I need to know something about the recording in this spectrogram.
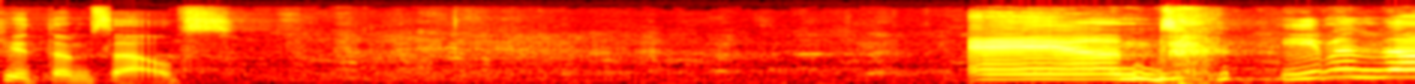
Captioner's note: audience laughing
